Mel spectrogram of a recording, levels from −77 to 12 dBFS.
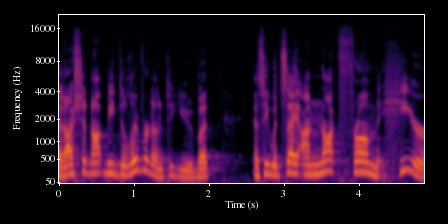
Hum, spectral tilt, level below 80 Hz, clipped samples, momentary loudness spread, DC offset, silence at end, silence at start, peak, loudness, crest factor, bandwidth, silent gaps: none; -5.5 dB/octave; -54 dBFS; under 0.1%; 9 LU; under 0.1%; 0 s; 0 s; -6 dBFS; -23 LUFS; 16 dB; 17 kHz; none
